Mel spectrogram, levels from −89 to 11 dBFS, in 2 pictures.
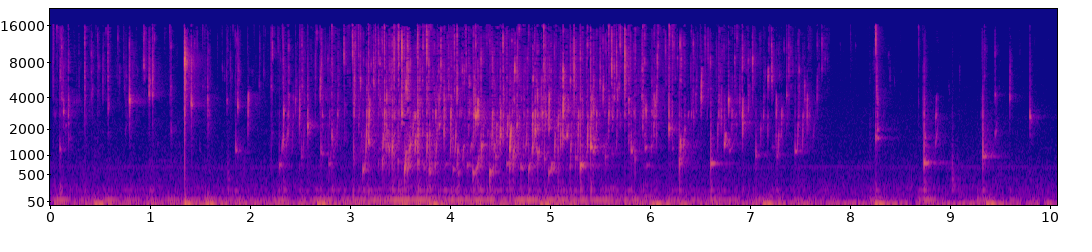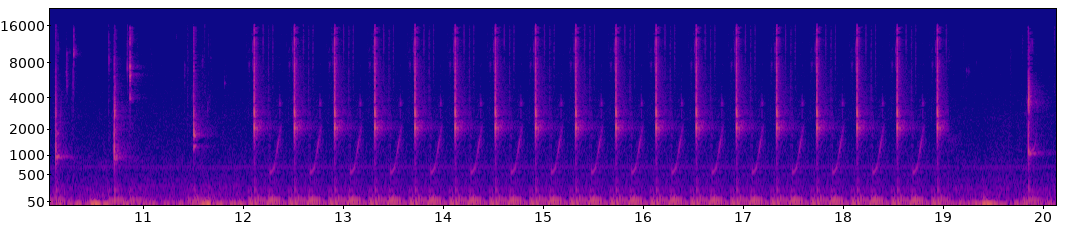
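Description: From 12.4 s to 19.05 s, a 0.40 s fragment repeats 17 times back to back, a broken-record loop, likely from a stalled player or stream resending its last buffer.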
